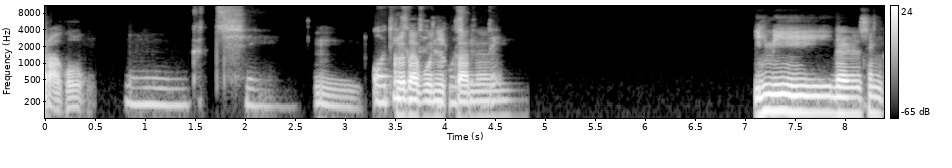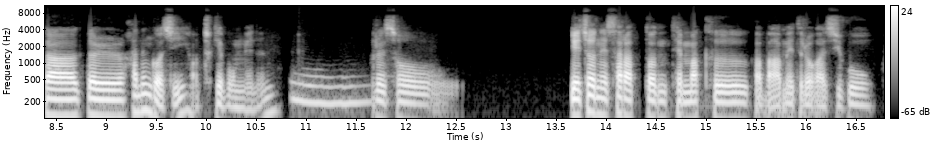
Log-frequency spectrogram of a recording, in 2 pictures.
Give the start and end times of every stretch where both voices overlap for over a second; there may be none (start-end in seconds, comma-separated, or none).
3.3-4.6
